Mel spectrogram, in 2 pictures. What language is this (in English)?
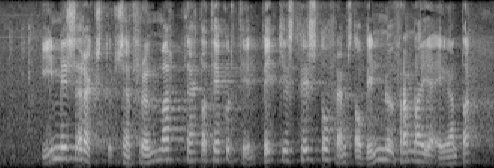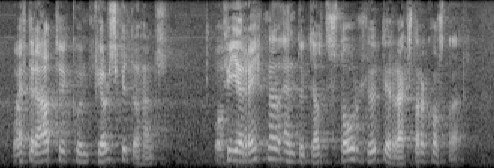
Icelandic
